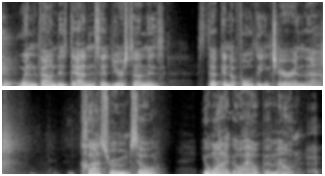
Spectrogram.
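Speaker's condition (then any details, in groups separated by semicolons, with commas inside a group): ALS; affects hand function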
